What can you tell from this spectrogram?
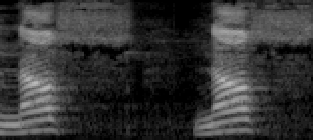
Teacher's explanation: সদ সিনের মত উচ্চারণ করা যাবে না সদ মোটা উচ্চারণ করতে হবে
